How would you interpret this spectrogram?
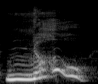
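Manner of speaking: loud, startled cry of no; mother crying out. Acted. Mother reacting to Jack's news, a loud cry. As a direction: let the mother cry out in disbelief. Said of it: "she cried".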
